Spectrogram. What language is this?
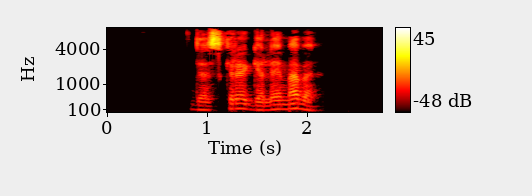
Kurdish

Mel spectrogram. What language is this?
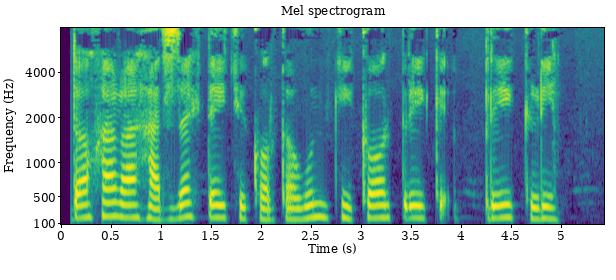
Pashto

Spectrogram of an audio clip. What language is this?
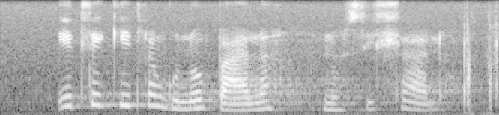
South Ndebele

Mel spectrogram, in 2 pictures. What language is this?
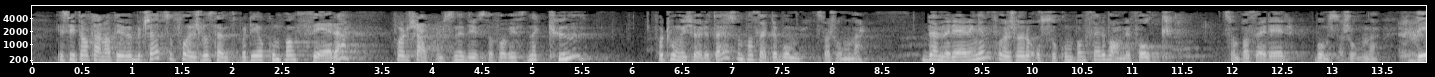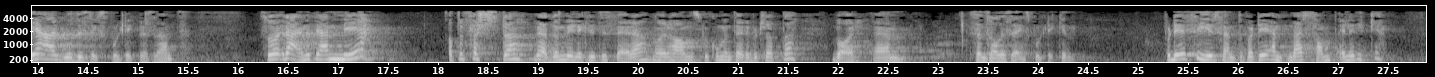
Norwegian Bokmål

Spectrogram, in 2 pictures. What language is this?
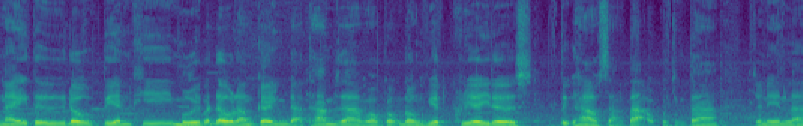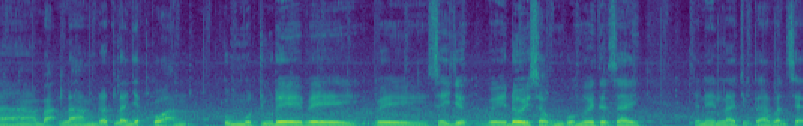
Vietnamese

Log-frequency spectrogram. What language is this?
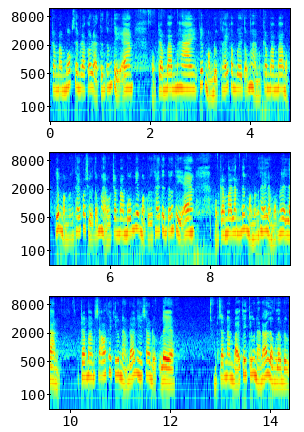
Vietnamese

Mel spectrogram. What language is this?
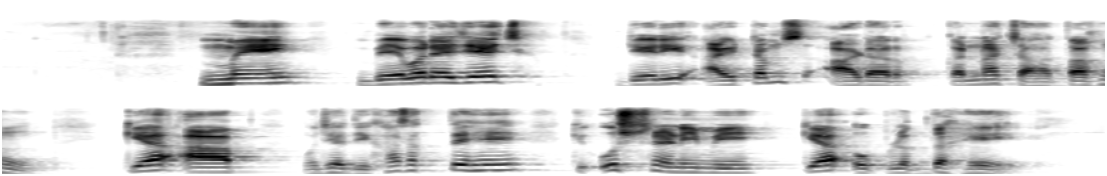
Hindi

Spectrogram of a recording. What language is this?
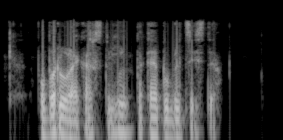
Czech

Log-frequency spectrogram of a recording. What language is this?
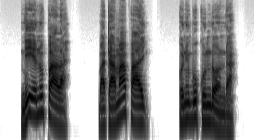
Matengo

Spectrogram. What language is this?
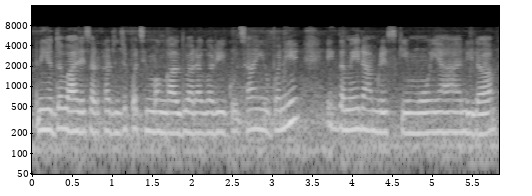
Nepali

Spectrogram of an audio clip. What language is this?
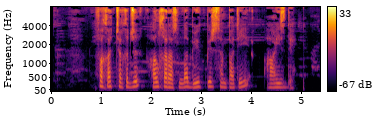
Turkish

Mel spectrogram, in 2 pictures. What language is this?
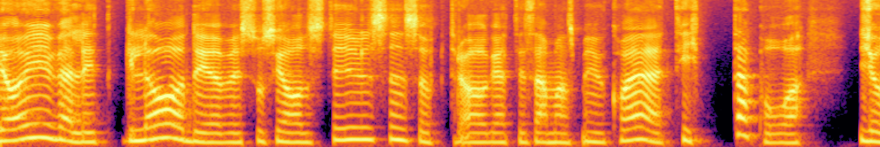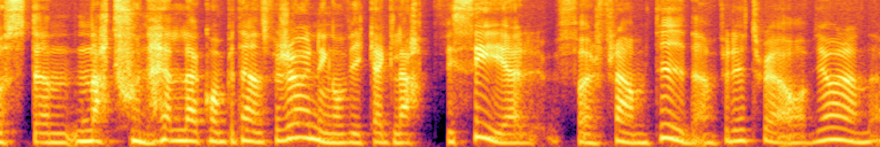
Swedish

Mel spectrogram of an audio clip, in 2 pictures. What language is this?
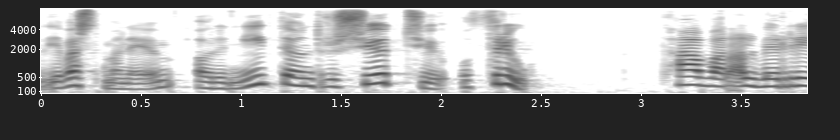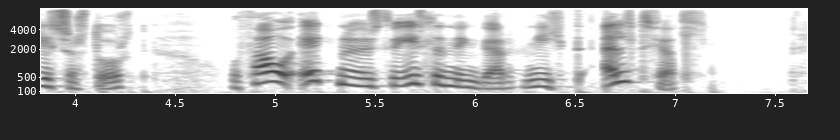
Icelandic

